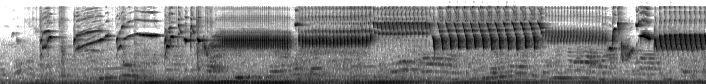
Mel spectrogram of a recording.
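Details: Canary in song: varied sweeping whistles and chirps at first, then long buzzy rolling trills held steady at different pitches, several in succession, with a low hum underneath.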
